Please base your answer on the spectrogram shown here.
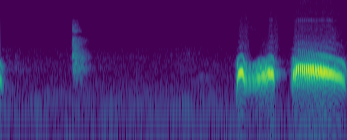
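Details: Spotted dove with the Thúc Đấu 'giọng thổ' voice, described as good for trapping in the forest; after near silence with a faint tick, one coo phrase: a quick rising note, wavering hum, then a long falling coo.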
